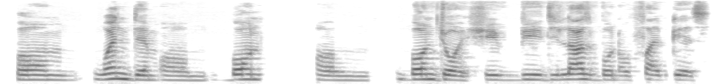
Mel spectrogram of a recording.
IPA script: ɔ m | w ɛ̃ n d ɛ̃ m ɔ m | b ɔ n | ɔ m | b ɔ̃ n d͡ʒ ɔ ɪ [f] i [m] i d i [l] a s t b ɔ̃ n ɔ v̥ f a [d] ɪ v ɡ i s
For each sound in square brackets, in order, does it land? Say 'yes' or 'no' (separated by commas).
no, no, yes, no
